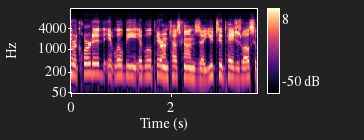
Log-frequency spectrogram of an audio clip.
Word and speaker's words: TusCon: And if we can help with anything, if your Tucson becomes, I don't know how you pronounce it, TusCon. Tucson. Yeah. The convention is TusCon, yeah. Yeah, TusCon, if the convention comes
